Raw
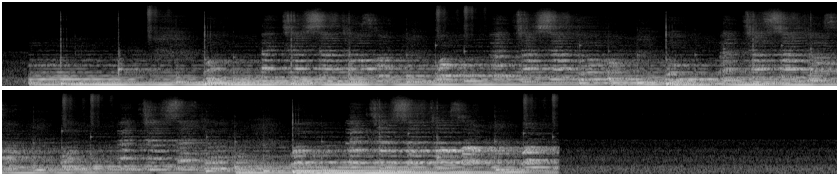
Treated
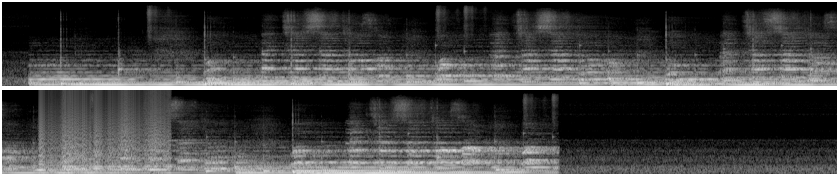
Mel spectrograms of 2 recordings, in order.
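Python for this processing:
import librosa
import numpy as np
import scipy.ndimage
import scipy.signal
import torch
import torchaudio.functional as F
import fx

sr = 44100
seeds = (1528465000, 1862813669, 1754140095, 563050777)

y = fx.halfwave_hold(x, sr, at=(8.71, 10.03), fade=0.02)
y = y * 10.0 ** (5.0 / 20.0)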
